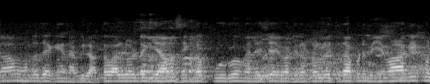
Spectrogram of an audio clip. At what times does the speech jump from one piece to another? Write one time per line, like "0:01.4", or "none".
none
